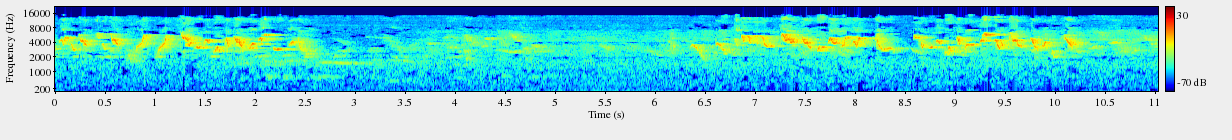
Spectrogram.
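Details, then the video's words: White-eye giving its fast, tightly packed tutor song for young birds: rapid high chirps in two loud bursts of several seconds, split by a softer stretch of scattered notes. "KECIAL SPEED RAPET ISIAN,COCOK BUAT MASTER KECIAL BARU"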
